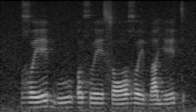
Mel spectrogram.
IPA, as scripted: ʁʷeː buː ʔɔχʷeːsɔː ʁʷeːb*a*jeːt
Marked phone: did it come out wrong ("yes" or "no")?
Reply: no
